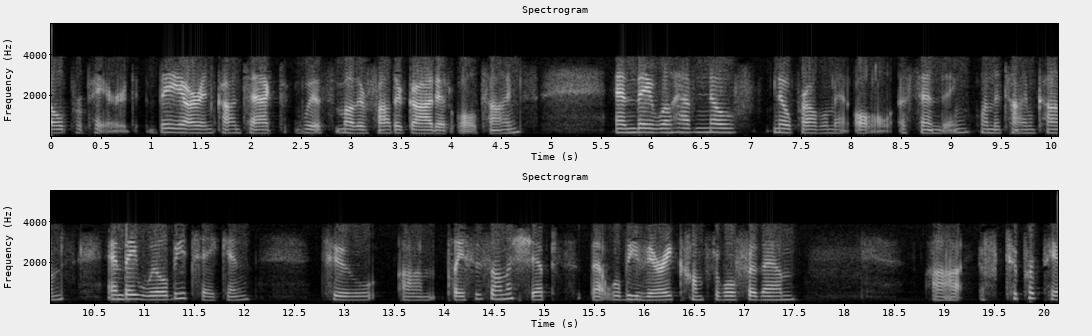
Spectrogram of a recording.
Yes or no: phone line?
yes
